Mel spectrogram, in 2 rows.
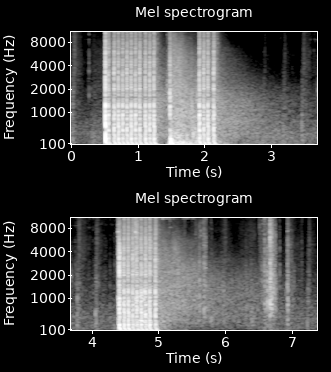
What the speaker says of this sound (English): if you're shooting for the legs with the JS-9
